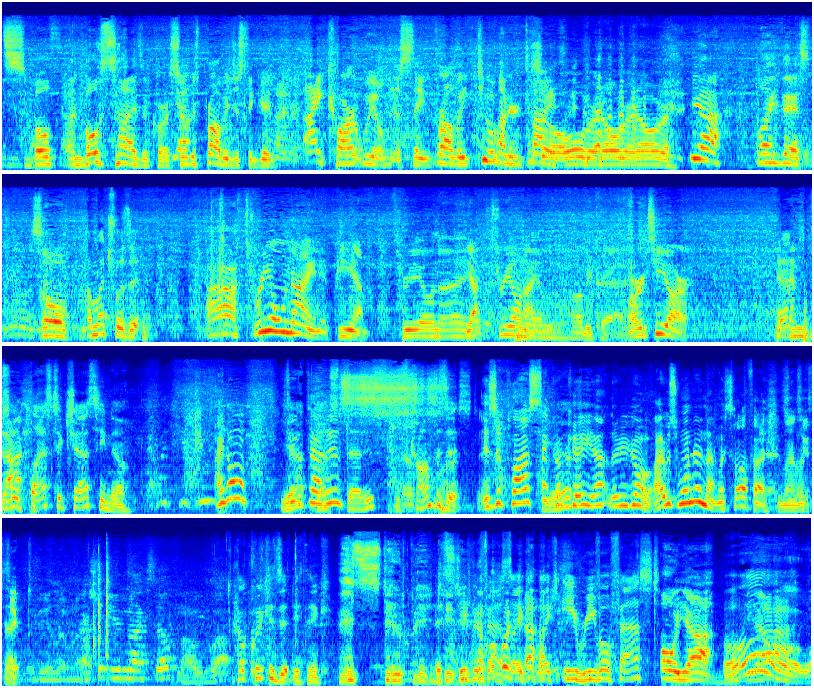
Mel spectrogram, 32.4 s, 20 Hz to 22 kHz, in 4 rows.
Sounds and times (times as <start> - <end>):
Speech: 0.0 - 15.0.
